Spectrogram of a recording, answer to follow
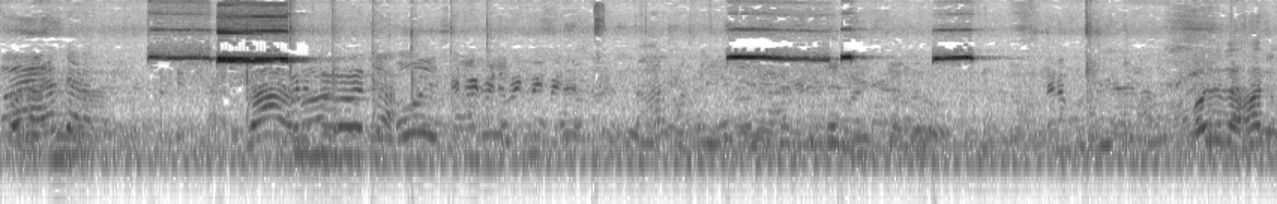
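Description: About five short, shrill whistle blasts, the loudest about a second and a half in, over a crowd's loud chatter and shouting.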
